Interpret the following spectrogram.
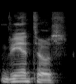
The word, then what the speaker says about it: Vientos: Vientos? Is that how you say it, Zach? Yep, Vientos.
